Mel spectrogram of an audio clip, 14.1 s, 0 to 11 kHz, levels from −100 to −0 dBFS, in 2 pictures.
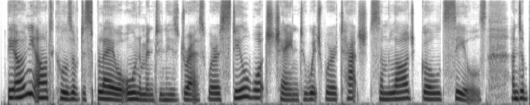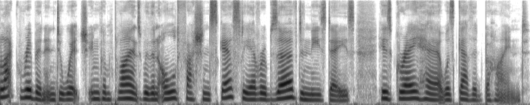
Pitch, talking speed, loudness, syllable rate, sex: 200 Hz, 200 wpm, -18 LUFS, 5.5 syllables/s, female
